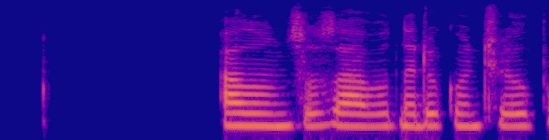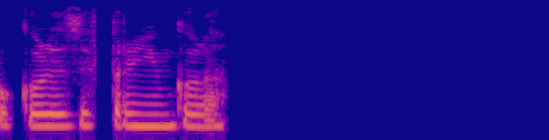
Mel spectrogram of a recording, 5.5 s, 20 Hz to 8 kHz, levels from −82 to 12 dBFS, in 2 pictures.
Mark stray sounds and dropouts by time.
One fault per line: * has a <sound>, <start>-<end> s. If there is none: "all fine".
all fine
